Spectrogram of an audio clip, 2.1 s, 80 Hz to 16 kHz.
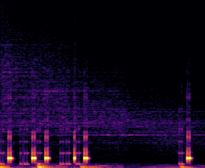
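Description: Short, soft pitched blips of a customised Windows 10 alert sound, about six in quick succession and then one more near the end, played each time a search finds no match.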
